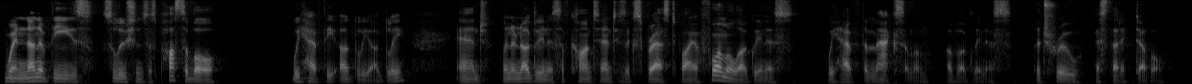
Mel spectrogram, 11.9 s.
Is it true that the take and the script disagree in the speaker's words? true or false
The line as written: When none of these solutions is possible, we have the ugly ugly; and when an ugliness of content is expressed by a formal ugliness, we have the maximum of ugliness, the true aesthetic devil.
false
